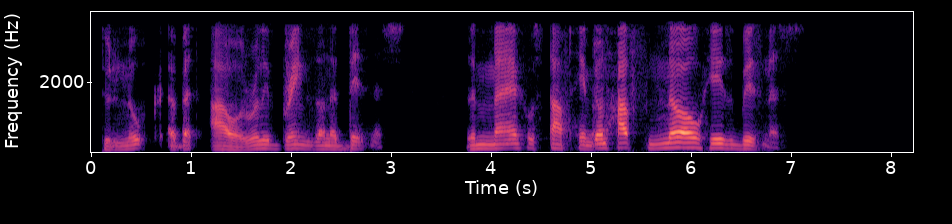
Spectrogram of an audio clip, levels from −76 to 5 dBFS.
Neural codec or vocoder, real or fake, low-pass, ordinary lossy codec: codec, 16 kHz, 0.5 kbps, X-Codec, HuBERT features, trained on LibriSpeech; fake; 3.6 kHz; AAC, 24 kbps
